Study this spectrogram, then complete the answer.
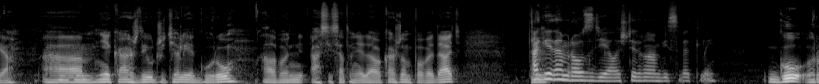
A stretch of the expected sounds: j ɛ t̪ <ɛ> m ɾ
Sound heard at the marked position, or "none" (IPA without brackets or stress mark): a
